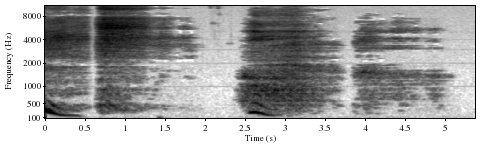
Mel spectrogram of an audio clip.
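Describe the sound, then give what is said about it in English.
Deep, slow breathing to calm down: four long, airy breaths with sigh-like exhales, quiet and unaccompanied, separated by short pauses. “Calm down. Deep breaths.”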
